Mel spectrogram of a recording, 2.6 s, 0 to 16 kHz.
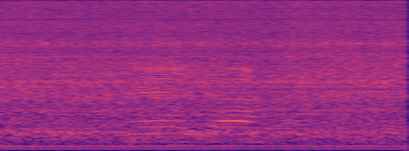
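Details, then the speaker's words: Bobcat S630 skid steer, Tier 4 diesel, run a few seconds after oil and filter change to check leaks: steady even low diesel idle drone, no misses or knocks; no oil leaks, normal idle. "Okay, now it's gonna get loud here. Mike's gonna fire it up. We're just gonna check for leaks and just let it run for a few seconds."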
